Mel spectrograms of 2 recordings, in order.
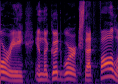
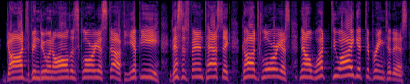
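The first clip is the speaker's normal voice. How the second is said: mock enthusiasm; 4 semitones higher, 7 dB louder than usual. Mock cheer about God's glory.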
